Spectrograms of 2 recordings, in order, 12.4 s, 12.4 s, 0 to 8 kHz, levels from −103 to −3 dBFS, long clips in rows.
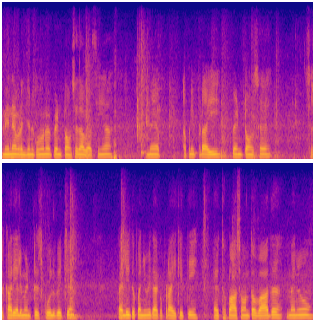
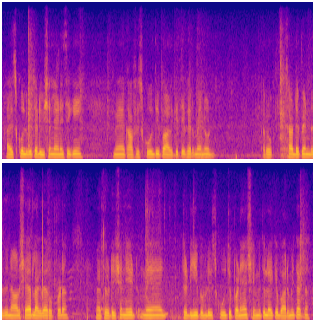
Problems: constant background noise, continuous background conversations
